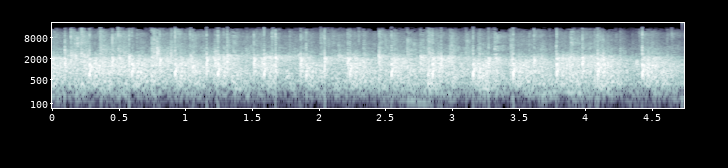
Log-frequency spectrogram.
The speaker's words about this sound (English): Well, that's worth some round of applause there. Let me take that.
